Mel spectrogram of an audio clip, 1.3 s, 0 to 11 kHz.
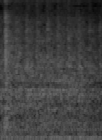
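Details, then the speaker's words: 2015 Kia Sportage G4NA, 50,000 km, mostly short trips, with cylinder scoring and an oil pressure warning light: steady, even idle under a faint hiss with no rod knock, so a sensor is suspected; pump still to be checked. "видите до 50000 характерного стука для шатуна нет поэтому скорее всего датчик"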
